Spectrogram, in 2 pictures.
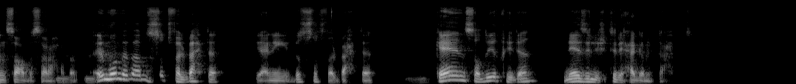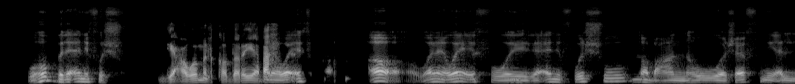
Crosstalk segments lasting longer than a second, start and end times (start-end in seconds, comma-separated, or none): none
